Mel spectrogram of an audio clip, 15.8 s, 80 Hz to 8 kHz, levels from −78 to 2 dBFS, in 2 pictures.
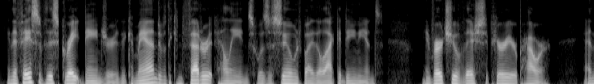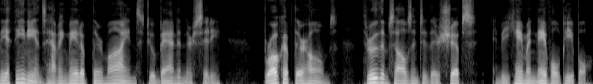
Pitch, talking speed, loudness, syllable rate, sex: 100 Hz, 190 wpm, -21 LUFS, 6.0 syllables/s, male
